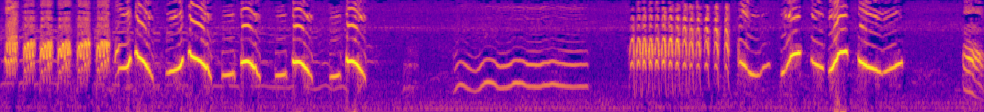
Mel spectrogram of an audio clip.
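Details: ['Masked laughingthrush singing, played to lure and teach birds: buzzy chatter and falling whistled slurs, a wavering drawn-out whistle, a harsh rattling burst, then more loud whistled phrases.']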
